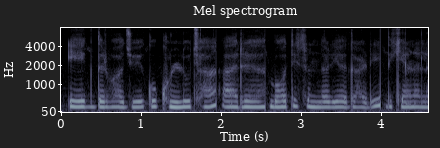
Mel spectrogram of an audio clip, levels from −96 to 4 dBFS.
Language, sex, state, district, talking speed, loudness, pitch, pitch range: Garhwali, female, Uttarakhand, Tehri Garhwal, 180 wpm, -43 LUFS, 195 Hz, 190-205 Hz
